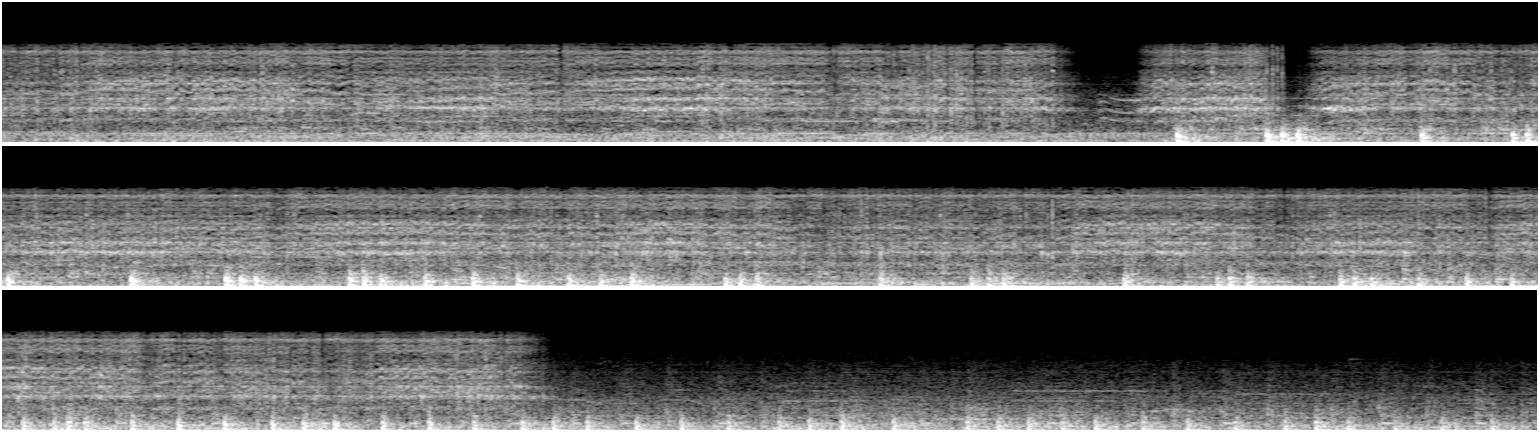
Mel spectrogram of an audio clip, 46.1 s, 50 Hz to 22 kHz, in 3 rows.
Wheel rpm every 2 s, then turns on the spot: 160, 160, 160, 160, 170, 70, 120, 160, 160, 160, 160, 160, 160, 160, 160, 160, 160, 140, 0, 0, 0, 0, 0.
none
